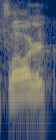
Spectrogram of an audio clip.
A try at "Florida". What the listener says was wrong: Sound like you said that with 2 R's. Florida. Florida. Florida.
